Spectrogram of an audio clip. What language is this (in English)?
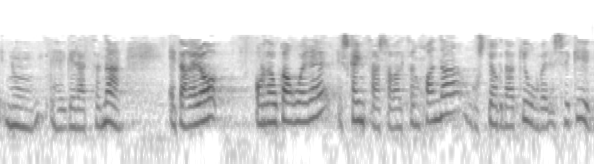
Basque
